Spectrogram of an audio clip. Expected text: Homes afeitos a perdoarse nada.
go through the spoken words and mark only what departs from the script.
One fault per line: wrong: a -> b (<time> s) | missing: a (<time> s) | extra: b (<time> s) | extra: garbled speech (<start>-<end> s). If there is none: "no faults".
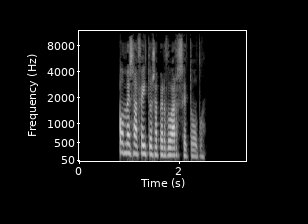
wrong: nada -> todo (2.2 s)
